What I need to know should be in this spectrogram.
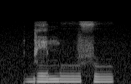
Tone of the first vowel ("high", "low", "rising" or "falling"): low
